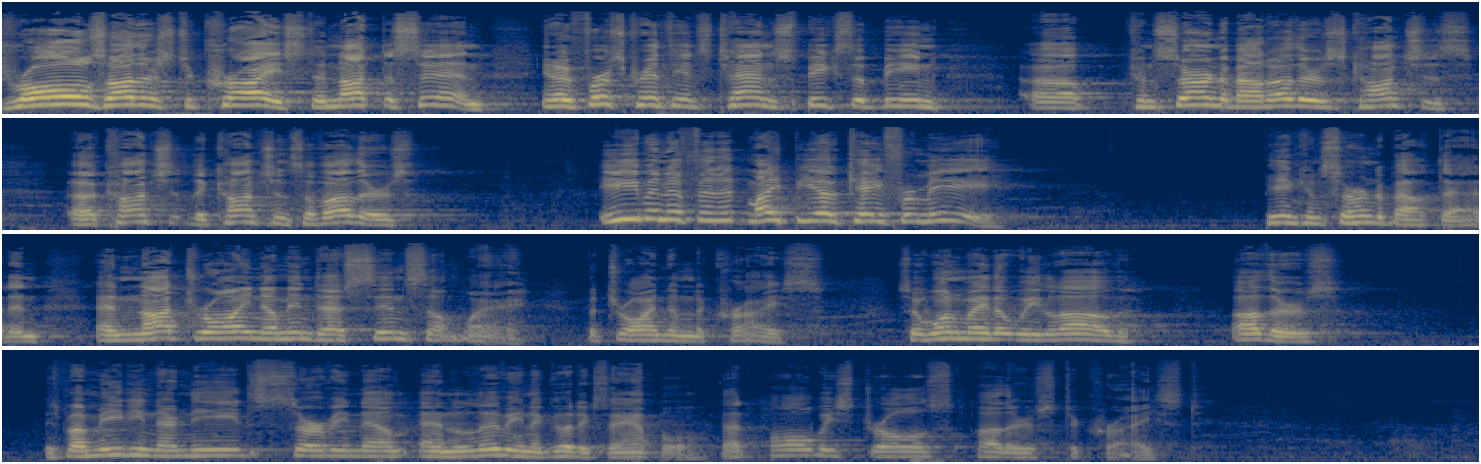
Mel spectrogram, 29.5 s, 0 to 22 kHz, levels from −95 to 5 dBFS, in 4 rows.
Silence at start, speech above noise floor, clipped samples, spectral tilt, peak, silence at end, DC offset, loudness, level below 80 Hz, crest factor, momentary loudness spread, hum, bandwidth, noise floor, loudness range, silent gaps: 0 s; 44 dB; under 0.1%; -4.5 dB/octave; -8 dBFS; 1.55 s; under 0.1%; -29 LUFS; -70 dBFS; 22 dB; 16 LU; none; 16 kHz; -73 dBFS; 7 LU; none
